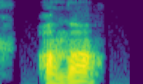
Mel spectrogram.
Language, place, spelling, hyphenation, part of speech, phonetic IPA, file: Azerbaijani, Baku, ana, a‧na, noun, [ɑˈnɑ], LL-Q9292 (aze)-ana.wav
- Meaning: mother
